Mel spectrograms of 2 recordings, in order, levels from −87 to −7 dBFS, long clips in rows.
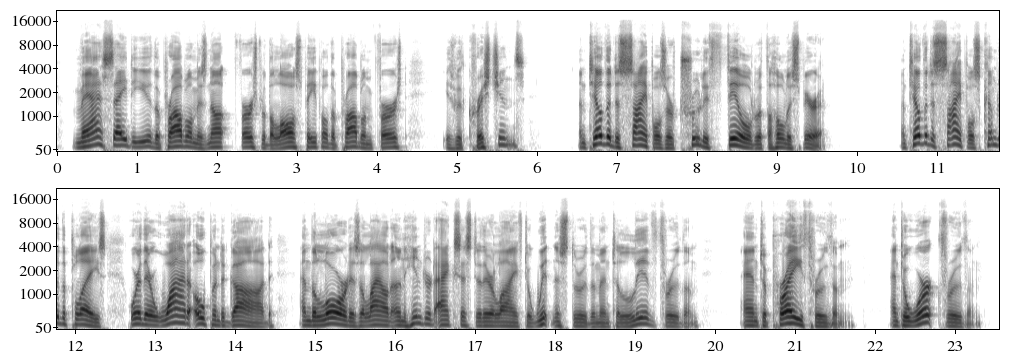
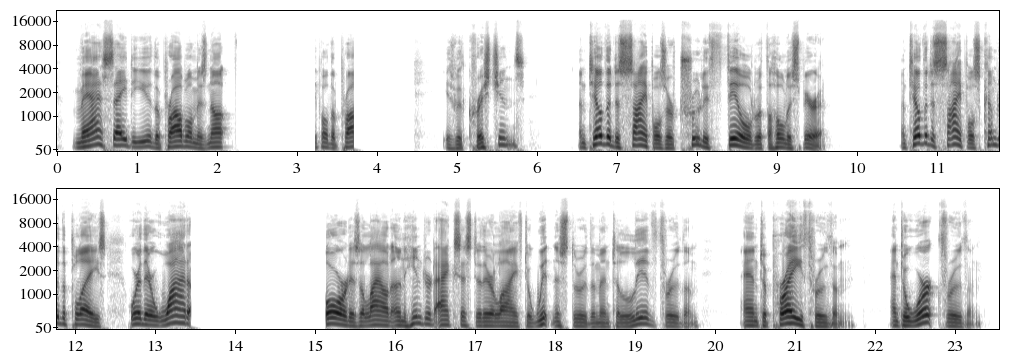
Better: first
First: none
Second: audio cutting out; at 2.5 s for 1 s, at 3.5 s for 1 s and at 13 s for 1.5 s

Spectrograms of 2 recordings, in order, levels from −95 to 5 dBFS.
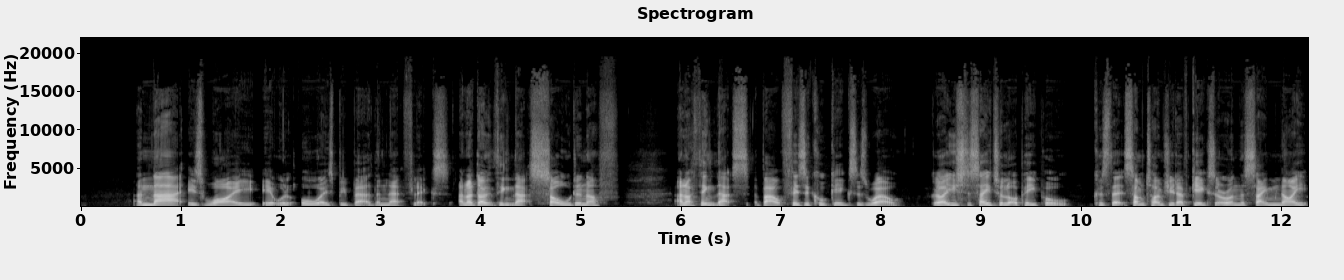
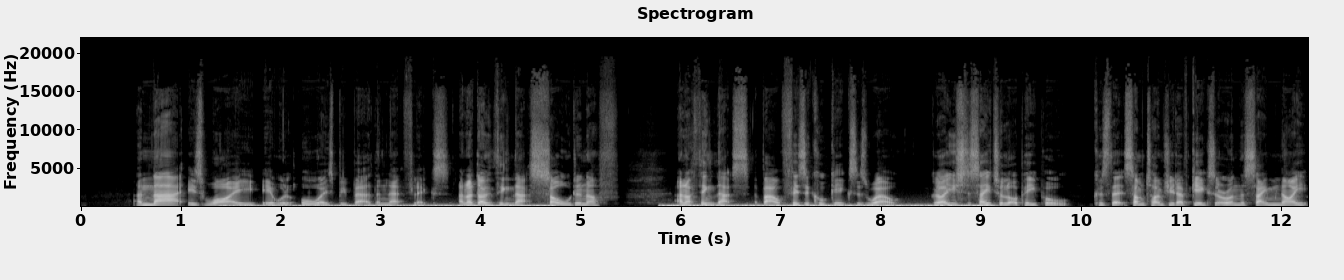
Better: first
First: none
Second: low rumble; faint; from 1.5 to 4.5 s and from 6 to 9 s; 20 dB below the speech

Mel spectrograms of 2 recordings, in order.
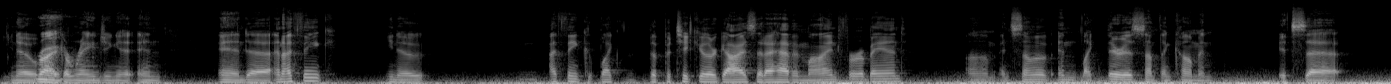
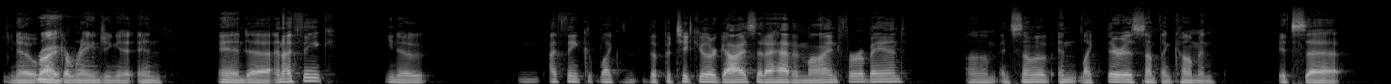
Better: second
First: low rumble; faint; throughout; 25 dB below the speech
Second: none

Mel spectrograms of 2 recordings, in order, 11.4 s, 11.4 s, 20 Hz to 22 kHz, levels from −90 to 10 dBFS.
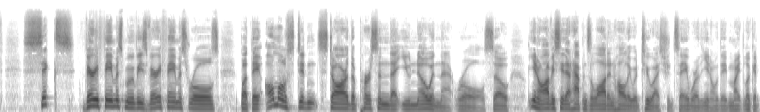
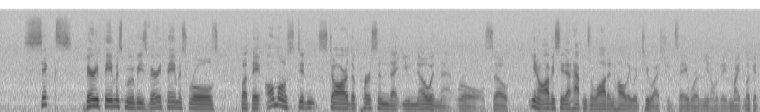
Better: first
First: none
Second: hiss; noticeable; throughout; 10 dB below the speech

